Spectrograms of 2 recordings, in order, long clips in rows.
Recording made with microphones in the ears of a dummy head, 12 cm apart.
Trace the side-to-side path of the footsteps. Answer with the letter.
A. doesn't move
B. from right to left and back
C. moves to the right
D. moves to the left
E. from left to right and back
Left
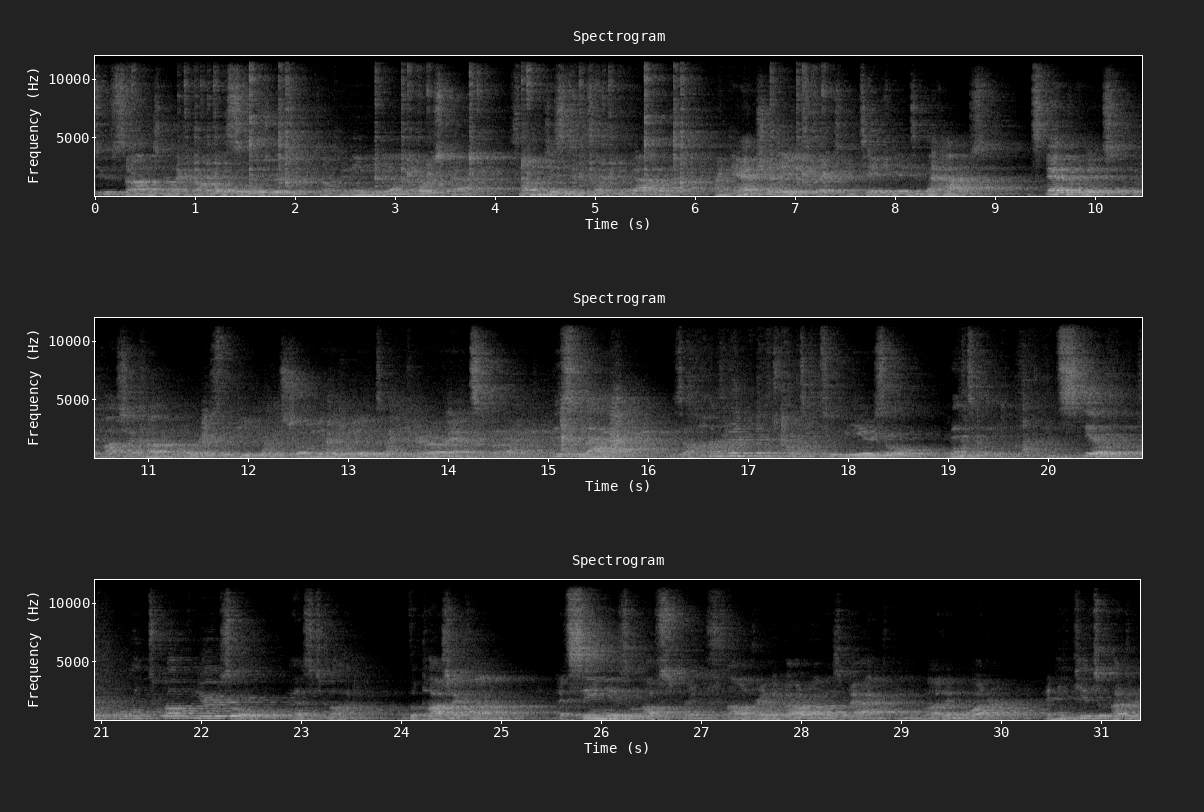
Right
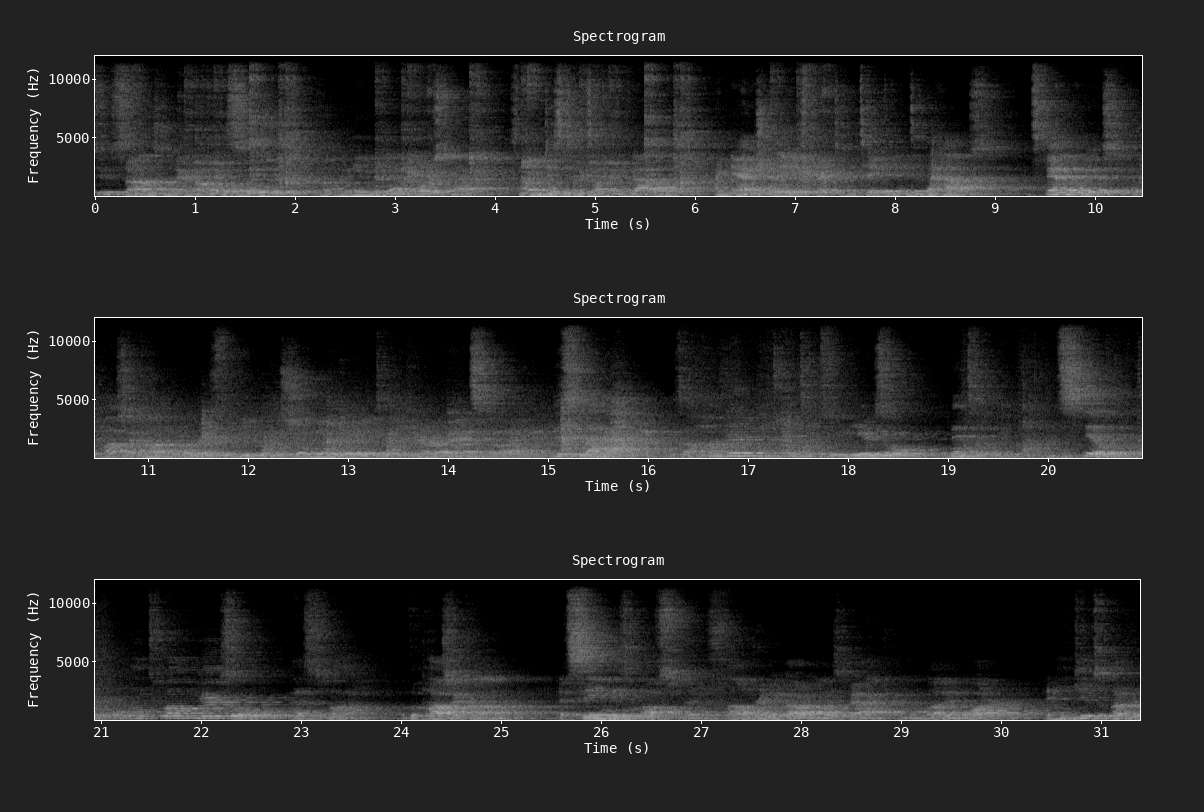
B.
